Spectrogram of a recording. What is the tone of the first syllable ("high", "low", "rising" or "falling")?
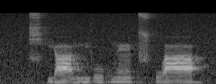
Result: low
